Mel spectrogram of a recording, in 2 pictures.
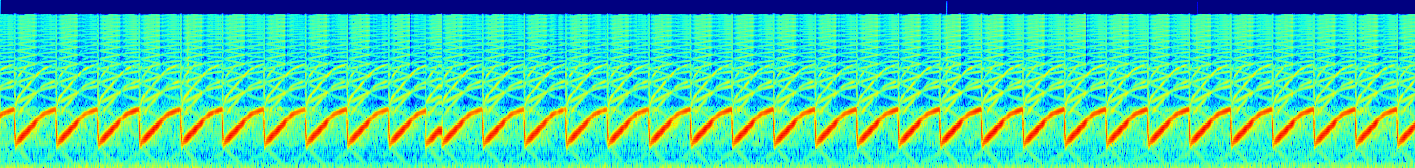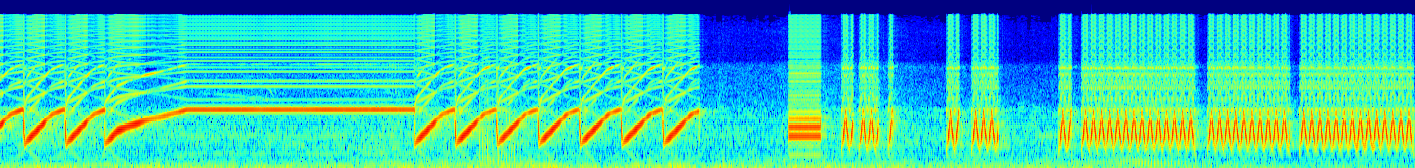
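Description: Ambulance electronic siren in yelp mode: fast rising sweeps, two or three a second, then a brief steady held tone about halfway through, and more yelps. About three-quarters in it switches to a harsh buzzing horn tone, sounded in short choppy blasts and then held.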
